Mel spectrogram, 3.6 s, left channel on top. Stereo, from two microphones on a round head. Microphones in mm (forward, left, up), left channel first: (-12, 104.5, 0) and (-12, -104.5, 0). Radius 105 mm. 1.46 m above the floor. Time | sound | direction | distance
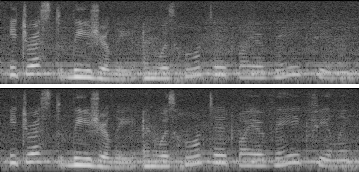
0.1 | a woman speaking | 30° left (ahead or behind) | ?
